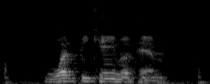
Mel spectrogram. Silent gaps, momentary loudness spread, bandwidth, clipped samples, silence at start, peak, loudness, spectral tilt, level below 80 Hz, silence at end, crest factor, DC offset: none; 13 LU; 16 kHz; under 0.1%; 0.05 s; -18 dBFS; -38 LUFS; -6.5 dB/octave; -66 dBFS; 0.05 s; 20 dB; under 0.1%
